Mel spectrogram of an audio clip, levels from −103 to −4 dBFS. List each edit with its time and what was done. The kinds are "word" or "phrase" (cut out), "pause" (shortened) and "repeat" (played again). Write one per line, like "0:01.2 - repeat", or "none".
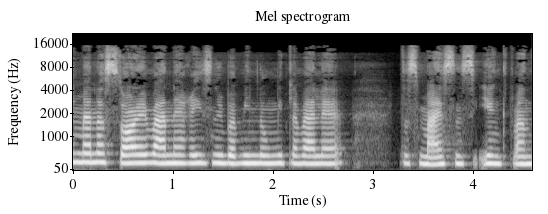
0:03.3 - word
